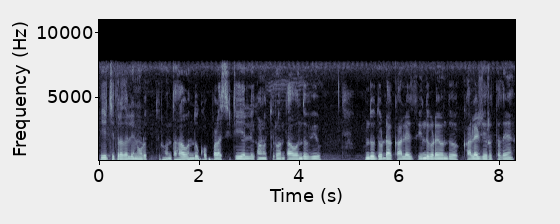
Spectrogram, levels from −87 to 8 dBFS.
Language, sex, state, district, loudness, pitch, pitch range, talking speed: Kannada, male, Karnataka, Koppal, -17 LUFS, 125 Hz, 120-130 Hz, 115 wpm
